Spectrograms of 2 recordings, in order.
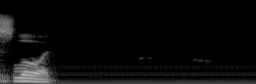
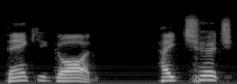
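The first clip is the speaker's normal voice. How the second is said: ordinary talk, nothing marked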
